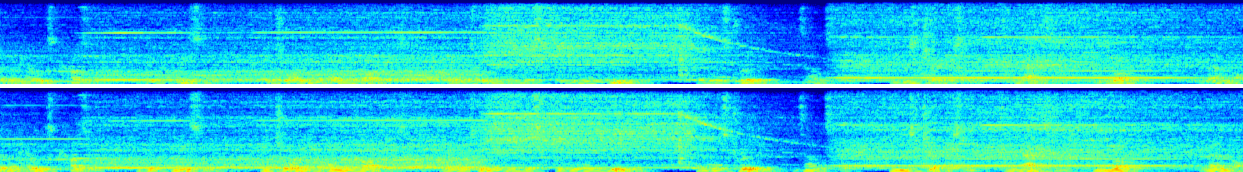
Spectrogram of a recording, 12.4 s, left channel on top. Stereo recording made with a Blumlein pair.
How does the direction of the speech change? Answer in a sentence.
In this clip you hear the speech stay put.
